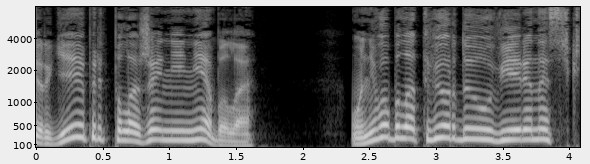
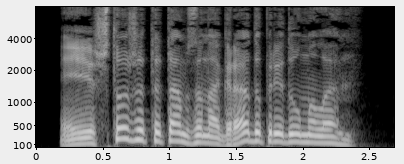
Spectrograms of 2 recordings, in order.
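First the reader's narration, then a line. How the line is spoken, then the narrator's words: Sighing. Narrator (Russian): Вздохнул майор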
